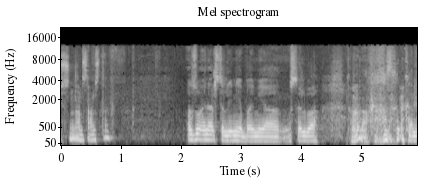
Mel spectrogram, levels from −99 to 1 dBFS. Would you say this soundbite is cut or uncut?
cut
